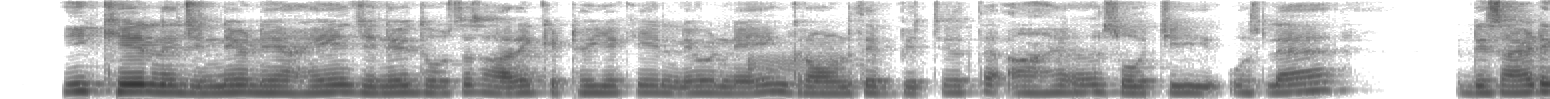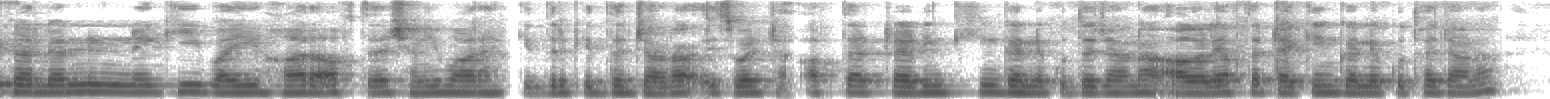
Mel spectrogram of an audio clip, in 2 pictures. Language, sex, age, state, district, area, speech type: Dogri, male, 18-30, Jammu and Kashmir, Kathua, rural, spontaneous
